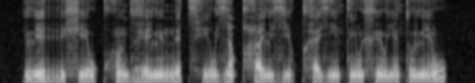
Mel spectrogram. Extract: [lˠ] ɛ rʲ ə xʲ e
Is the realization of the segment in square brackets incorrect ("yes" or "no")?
yes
